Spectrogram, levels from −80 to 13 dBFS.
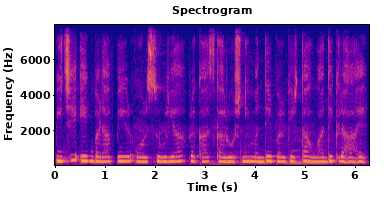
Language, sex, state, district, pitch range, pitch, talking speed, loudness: Hindi, female, Assam, Kamrup Metropolitan, 240-265 Hz, 255 Hz, 150 wpm, -14 LUFS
